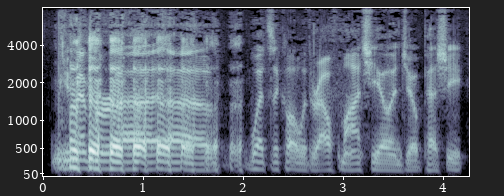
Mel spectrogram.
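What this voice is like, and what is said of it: Usual voice. Nothing is said of it.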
